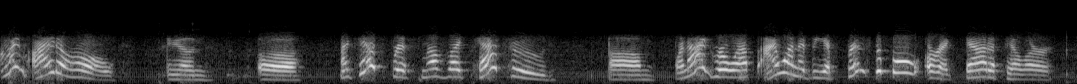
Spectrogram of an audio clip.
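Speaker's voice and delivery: high, sing-song cartoon voice with swooping pitch. Answering a request for a favourite line in the character's voice: Ralph Wiggum voice. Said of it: "just like to rattle them off".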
